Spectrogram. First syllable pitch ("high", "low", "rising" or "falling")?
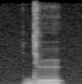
high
